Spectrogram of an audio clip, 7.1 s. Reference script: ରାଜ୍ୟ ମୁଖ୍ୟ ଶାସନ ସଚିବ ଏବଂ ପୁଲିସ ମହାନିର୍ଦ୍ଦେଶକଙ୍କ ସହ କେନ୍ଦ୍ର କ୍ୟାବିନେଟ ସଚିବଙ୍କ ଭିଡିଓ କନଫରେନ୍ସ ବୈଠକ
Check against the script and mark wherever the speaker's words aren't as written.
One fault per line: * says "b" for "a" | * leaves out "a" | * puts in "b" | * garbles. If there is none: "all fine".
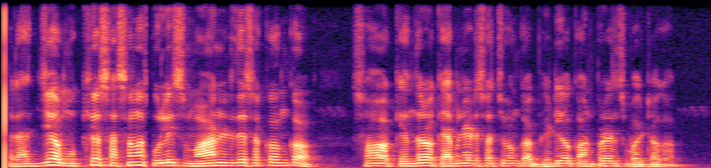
* leaves out "ସଚିବ ଏବଂ"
